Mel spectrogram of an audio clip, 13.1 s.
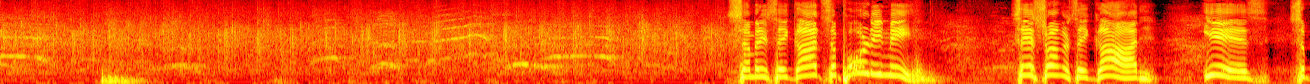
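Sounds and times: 
audience clapping hands: 0:00.0 - 0:08.2
speech: 0:07.4 - 0:09.4, 0:10.1 - 0:13.1.

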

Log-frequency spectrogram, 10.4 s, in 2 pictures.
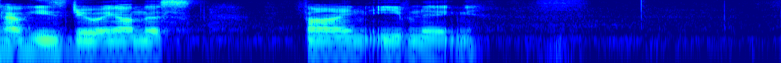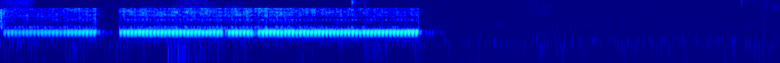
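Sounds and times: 
speech: 0:00.0 - 0:01.4, 0:02.0 - 0:03.3
telephone dialing tones: 0:05.2 - 0:08.0.

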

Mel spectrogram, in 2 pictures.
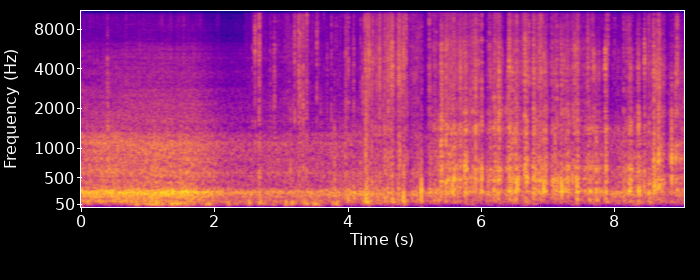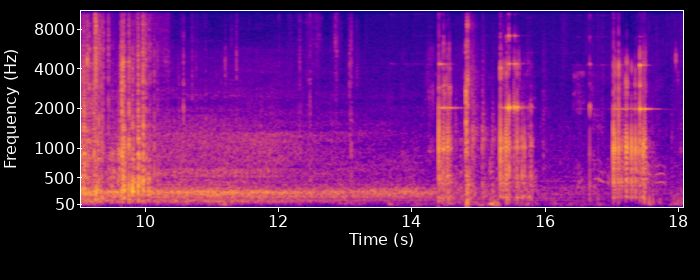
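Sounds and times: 
low hum: 0:00.0 - 0:18.0
ice cubes clinking in a scotch glass: 0:02.5 - 0:10.4.

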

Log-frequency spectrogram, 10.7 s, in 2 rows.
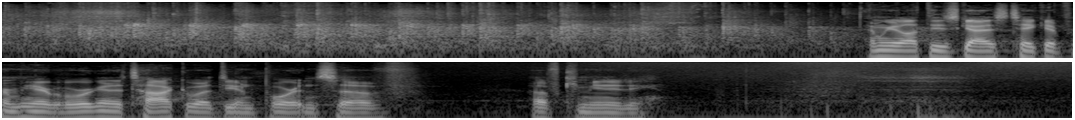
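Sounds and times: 
audience applause: 0:00.0 - 0:04.8
speech: 0:04.3 - 0:07.4, 0:08.0 - 0:08.7.

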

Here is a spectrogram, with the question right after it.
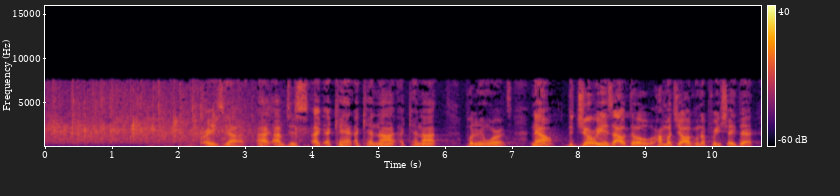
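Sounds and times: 
audience clapping hands: 0:00.0 - 0:04.2
speech: 0:02.4 - 0:10.7.

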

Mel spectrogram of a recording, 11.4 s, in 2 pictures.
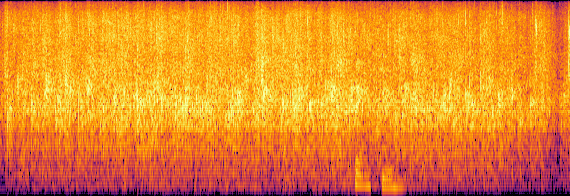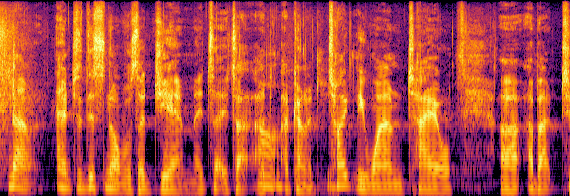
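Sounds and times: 
audience applause welcoming a novelist at a literary conversation event: 0:00.0 - 0:06.6
speech: 0:03.6 - 0:04.2, 0:05.8 - 0:11.3.

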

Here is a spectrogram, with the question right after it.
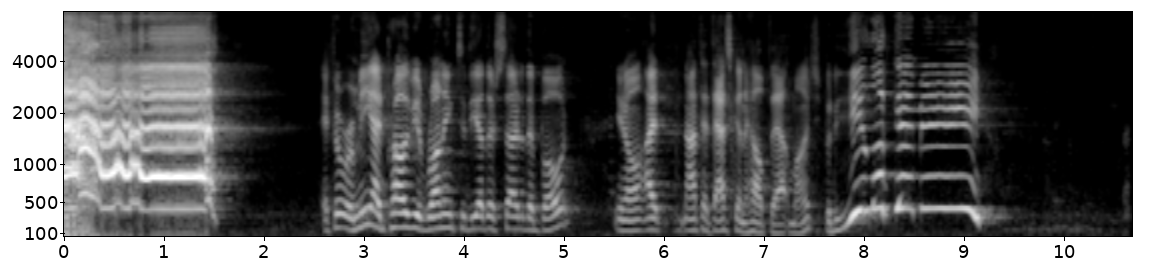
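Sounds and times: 
voice imitating a terrified man screaming on a boat: 0:00.0 - 0:01.8
speech: 0:02.7 - 0:09.4.

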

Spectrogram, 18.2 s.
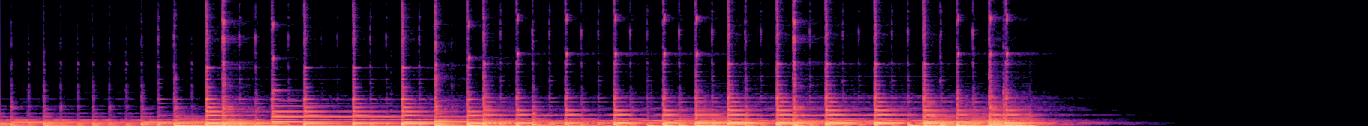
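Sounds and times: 
taut neutral ostinato: 0:00.0 - 0:14.2.

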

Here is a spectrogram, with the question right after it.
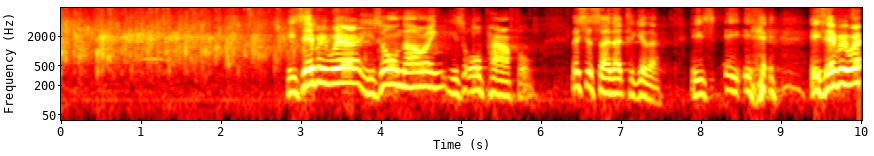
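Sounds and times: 
audience clapping: 0:00.0 - 0:04.9
speech: 0:02.9 - 0:10.0.

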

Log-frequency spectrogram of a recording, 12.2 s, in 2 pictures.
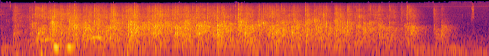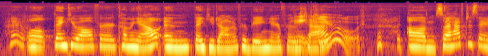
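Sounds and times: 
audience applause: 0:00.0 - 0:05.7
speech: 0:06.5 - 0:12.2.

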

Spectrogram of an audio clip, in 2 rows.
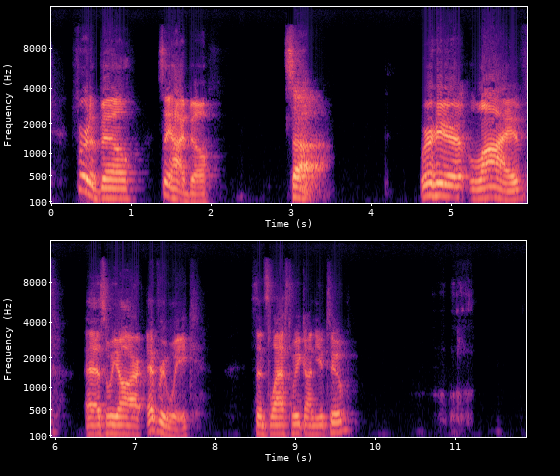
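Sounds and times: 
speech: 0:00.3 - 0:02.1, 0:02.9 - 0:03.4, 0:04.6 - 0:07.8, 0:08.5 - 0:09.8
slurping sip of coffee: 0:10.7 - 0:11.3.

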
